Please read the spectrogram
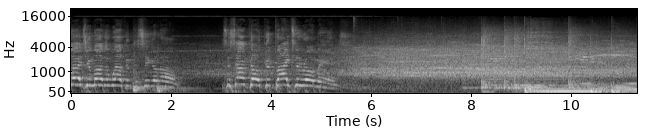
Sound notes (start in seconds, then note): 5.5 audience cheering; 7.8 slow rock music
